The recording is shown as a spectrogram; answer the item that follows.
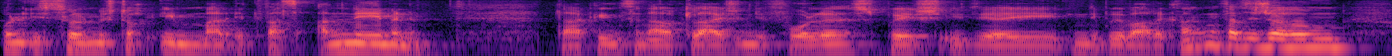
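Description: A man with a dark, mellow tone and fairly low pitch speaks at a moderate pace with lively intonation. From Mannheim, Germany. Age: 50s. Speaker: boxing school owner and insurance broker. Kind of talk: podcast interview.

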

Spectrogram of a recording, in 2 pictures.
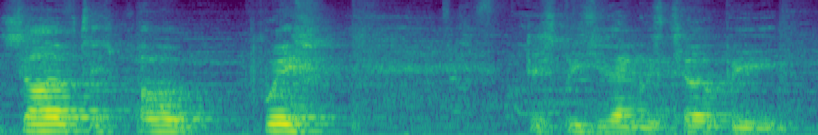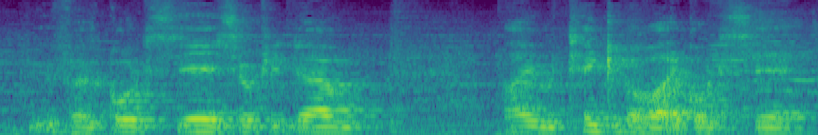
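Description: Over clear music in the background, a man with an Irish accent and fairly high pitch talks at a fairly quick pace in a monotone, flat intonation, with long, frequent pauses and audible room echo. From Ireland. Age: 20s. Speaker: student. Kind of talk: interview answer. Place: classroom. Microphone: camera far.

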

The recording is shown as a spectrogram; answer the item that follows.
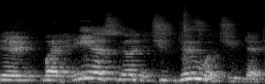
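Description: A Mississippi accent amid noticeable background noise. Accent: Mississippi Southern. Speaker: resident speaking at public meeting. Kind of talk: public comment speech. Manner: loud.

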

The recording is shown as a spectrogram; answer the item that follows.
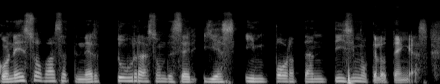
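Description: Against a quiet background, a man talks fairly slowly with ordinary pitch variation, the sound dry and close with no echo. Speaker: radio and TV host, motivational speaker. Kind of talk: motivational talk. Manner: animated.

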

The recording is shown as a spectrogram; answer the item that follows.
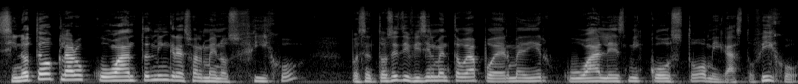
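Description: A man's fairly high-pitched voice at a moderate pace, with ordinary pitch variation. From northern Mexico, Chihuahua. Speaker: accountant and business consultant; guest. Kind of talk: podcast interview; interview answer. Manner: hesitant, many fillers. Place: studio. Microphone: studio mic.

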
